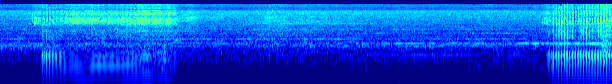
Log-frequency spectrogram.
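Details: A sleeping French Bulldog snoring indoors; a rough, rattling snore of about a second and a half, a quiet stretch of steady room hiss, then the next snore starting near the end.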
